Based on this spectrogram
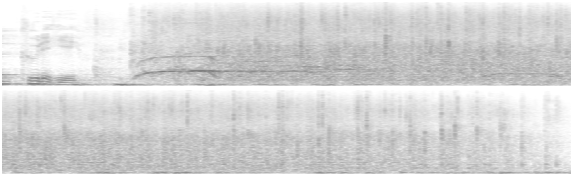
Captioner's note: applause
